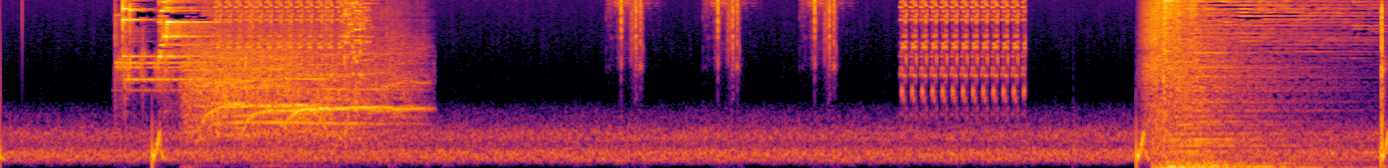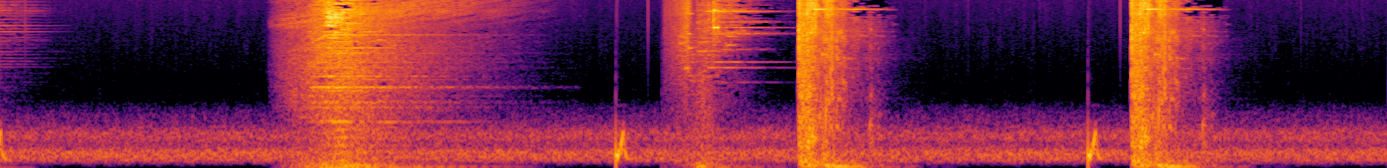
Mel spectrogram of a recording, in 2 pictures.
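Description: Bright game reward jingles play with whooshing swells.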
